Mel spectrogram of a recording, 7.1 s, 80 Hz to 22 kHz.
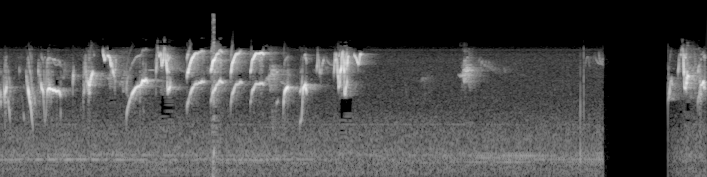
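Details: Five-month-old mule canary delivers a rapid repeated warble of paired chirping notes for three and a half seconds, falls silent apart from a faint note, then starts singing again; recorded November 2011 on a phone.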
